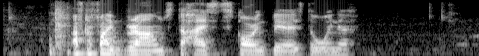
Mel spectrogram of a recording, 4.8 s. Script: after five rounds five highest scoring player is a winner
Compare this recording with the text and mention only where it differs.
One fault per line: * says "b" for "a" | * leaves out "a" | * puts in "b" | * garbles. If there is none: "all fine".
* says "the" for "five"
* says "the" for "a"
